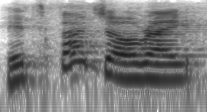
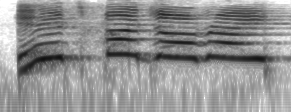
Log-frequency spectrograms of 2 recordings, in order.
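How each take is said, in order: First: Said in the usual way. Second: Put-on high, loud little-kid echo; toddler echo. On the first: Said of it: "I said". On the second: Toddler Fudge repeating his brother's words, high echo. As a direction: parrot it like a small child copying his brother. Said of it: "my brother repeated".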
